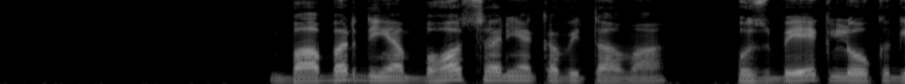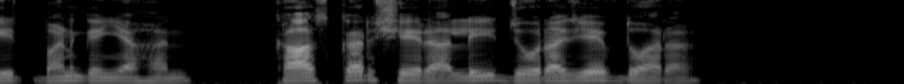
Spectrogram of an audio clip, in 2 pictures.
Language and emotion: Punjabi, neutral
